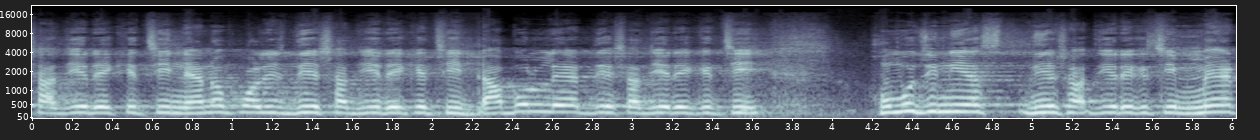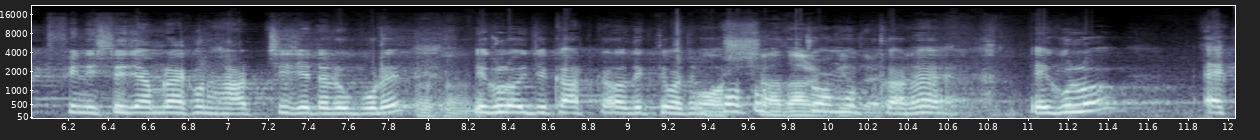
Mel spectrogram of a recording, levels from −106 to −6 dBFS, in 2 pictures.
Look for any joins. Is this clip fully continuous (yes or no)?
yes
